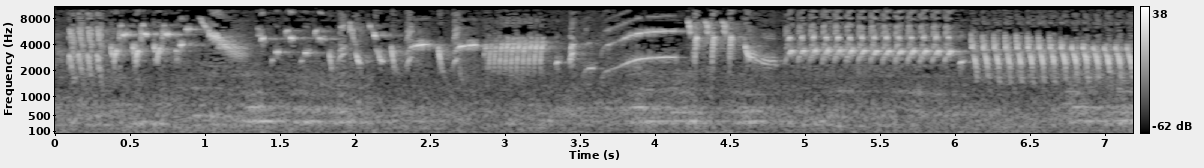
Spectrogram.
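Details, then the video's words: Varied song of a goldfinch known as jilguero latino: quick whistled twitters and sweeping slurs, then a long, even, rapidly pulsed buzzing trill repeated in two sections. "canto de jilguero latino"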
